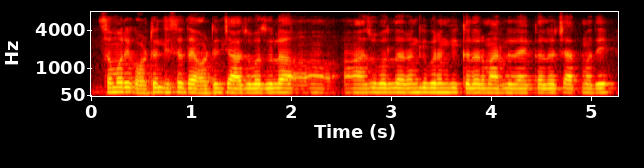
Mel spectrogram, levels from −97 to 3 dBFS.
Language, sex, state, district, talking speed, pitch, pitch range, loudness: Marathi, male, Maharashtra, Sindhudurg, 205 wpm, 150 Hz, 145-155 Hz, -29 LUFS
